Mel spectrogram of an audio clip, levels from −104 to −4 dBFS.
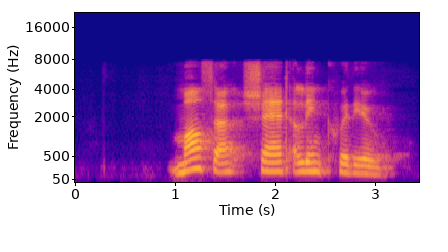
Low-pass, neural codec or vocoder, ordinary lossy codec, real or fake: none; codec, 16 kHz, 0.8 kbps, ZipCodec; none; fake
